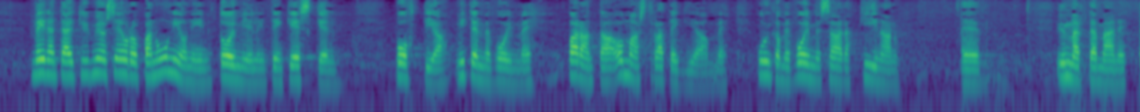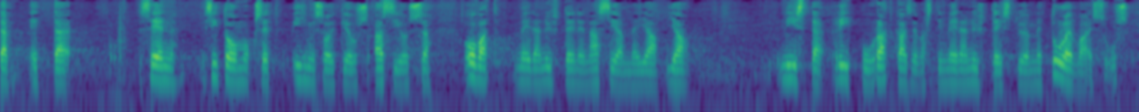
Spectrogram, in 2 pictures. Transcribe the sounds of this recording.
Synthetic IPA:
meiɾænt̪æyt̪yːmyøseuɾoːpɑnunionint̪oimielint̪eŋkesken | poht̪iɑmit̪emmeʋoimːe | pɑɾɑnt̪ɑːomɑːst̪rɑt̪eɡiɑ̰ːmːe | kuiŋkɑmeʋoimːesɑːdɑkkiːnɑn | ymːært̪æmæːnet̪ːæet̪ːæ | sensit̪oːmukset̪ihmisoikeusɑsioisːɑ | ʔoʋɑt̪meiɾænyht̪einenɑsiɑmːejɑjɑ | niːst̪æ̰riːpːuːrɑt̪kɑiseʋɑst̪immeiɾænyht̪eist̪yømːet̪uleʋɑ̰isṵːs

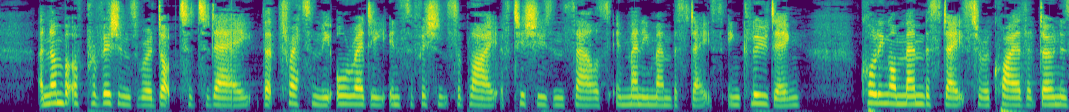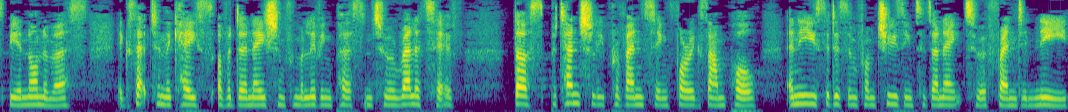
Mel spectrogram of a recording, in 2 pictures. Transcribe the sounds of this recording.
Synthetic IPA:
ʔənʌ̃mbə̰ɹʔəv̥pʰɹ̥əvɪʒə̃nzwəɹədɒp̚tʰɪd̚tʰədeɪðət̪θɹɛʔn̩ðiʔɔlˠɹɛdiʔɪ̃nsəfɪʃə̃ntsəpʰl̥aɪʔə̰v̥tʰɪʃʉzə̃nsɛlˠz̥ɪ̰̃nmɛnimɛ̃mbəsteɪtsɪ̃nkʰl̥ʉːdɪ̃ŋ | kʰɔːlɪ̃ŋə̃nmɛ̃mbəsteɪtstʰəɹɪkʰw̥aɪəðət̚d̥ə̃ʊ̃nəzbiənɒnɪməsʔɨksɛp̚tɨ̃nðəkʰeɪsəvədəʊneɪʃə̃nfɹə̃məlɪvɪ̃ŋpʰɜˑsən̩tʰəːɹɛlətʰɪv̥ | ðʌspʰətʰɛ̃nʃl̩ˠipʰɹ̥ɪvɛ̃ntʰɪ̃ŋfəɹɪɡz̥ãmpʰəlˠ | ʔənijʉsɪɾɪzə̃nfɹə̃mt͡ʃʰʉːzɪ̃ŋtʰədəʊneɪtʰəːfɹɛ̃ndɪ̃nːiːd̥

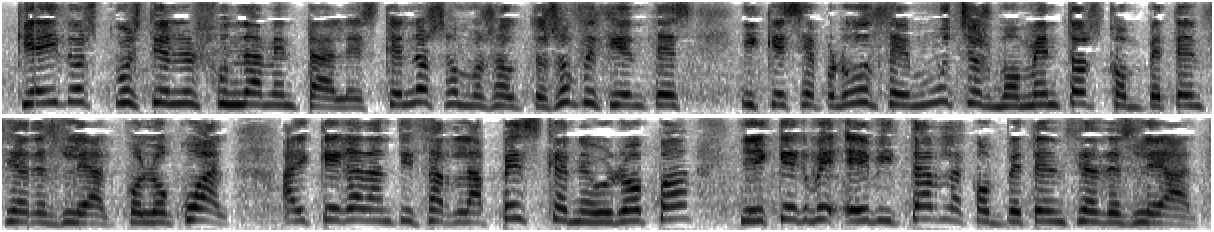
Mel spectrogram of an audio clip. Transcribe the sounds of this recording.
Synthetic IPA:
keajðo̞skwe̞st̪jo̞ne̞sfund̪amẽnt̪ale̞ske̞no̞so̞mo̞s̬awt̪o̞s̬ufiθje̞nt̪e̞s | ike̞se̞pɾoðuθe̞ːŋmut͡ʃo̞zmõ̞mẽ̞nt̪o̞sko̞mpe̞t̪e̞n̟θjaðe̞zle̞alko̞nlo̞kwalajke̞ɣ̞aɾant̪iθaɾlape̞skaene̞wɾo̞paiajkeʔeβit̪aɾlako̞mpe̞t̪e̞n̟θjaðe̞zle̞al

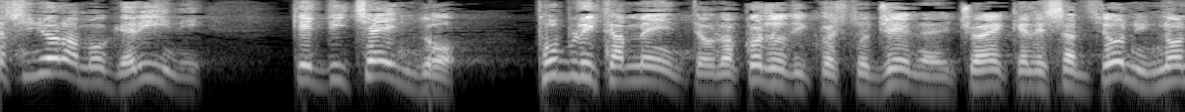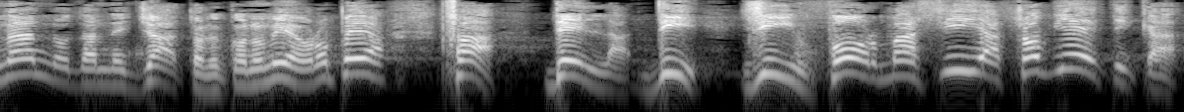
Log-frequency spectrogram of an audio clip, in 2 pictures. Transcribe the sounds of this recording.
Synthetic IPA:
asiɲːɔːɾamoɡeɾiːnḭ | k̟ed̪it͡ʃɛnd̪o | publikament̪eunakɔːzad̪ikwest̪od͡ʒɛːneɾet͡ʃoɛkːelesant̪sjɔːninonanːod̪anːed͡ʒːaːt̪olekonomiːaewɾɔpɛːafa | d̪elːa̰d̪i | ziɱformasiːasovjɛːt̪ika̰

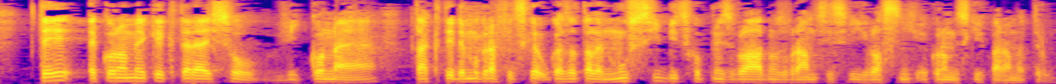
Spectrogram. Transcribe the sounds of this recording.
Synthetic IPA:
t̪ɪʔɛko̞no̞mɪkɪkt̪ɛɾɛːjso̞wviːko̞nɛːt̪akt̪ɪdɛmo̞ɡɾafɪt͡skɛːʔukazat̪ɛlɛmusiːbiːt̪sxo̞pnɪzvlaːdnowt̪vɾaːmt͡sɪsviːɣvlast̪ɲiːxɛko̞no̞mɪt͡skiːxpaɾamɛt̪ɾṵː

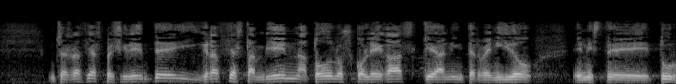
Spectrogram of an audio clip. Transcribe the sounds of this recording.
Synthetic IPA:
mut͡ʃazɣɾaθjaspɾe̞siðẽ̞nt̪e̞iɣɾaθjast̪ambje̞nat̪o̞ðo̞zlo̞sko̞le̞ɣ̞aske̞anint̪e̞ɾβ̞e̞nið̞o̞ | ḛne̞st̪et̪uɾ

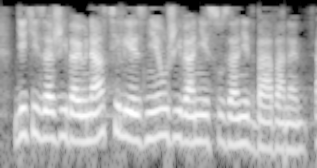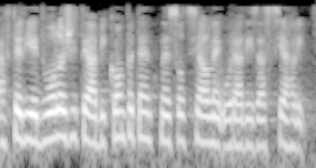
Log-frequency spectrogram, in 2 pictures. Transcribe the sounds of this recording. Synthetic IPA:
ɟɛcizaʒiːʋajuːnaːsilɪɛzɲɛuʒiːʋaɲɪɛsuːzaɲɛd̪baːʋanɛːaft̪ɛd̪ijɛd̪ʊɔlɛʒit̪ɛːabikɔmpɛt̪ɛnt̪nɛsɔt͡siaːlnɛuːɾad̪izasɪaɦli

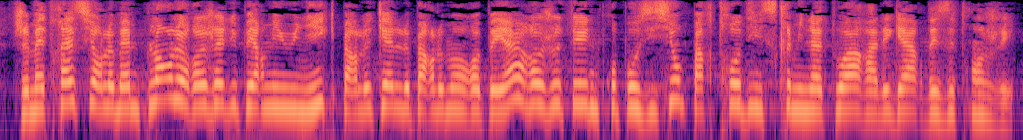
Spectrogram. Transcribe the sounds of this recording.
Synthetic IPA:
ʒ̥əmɛt̪χɛsyʁləmɛmplɑ̃ləʁəʒɛd̪ypɛʁmiynikpaʁləkʲɛlːəpaʁləmɑ̃øʁɔpeɛ̃aʁəʒət̪eynpχɔpozisjɔ̃paʁt̪χod̪iskχiminat̪waʁaleɡaʁd̪ezet̪χɑ̃ʒe

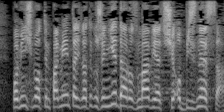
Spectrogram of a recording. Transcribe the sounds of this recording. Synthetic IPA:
pɔvʲiɲːiɕmɘɔt̪ɘmpamʲjɛnt̪ad͡ʑd̪lat̪ɛɡɔʐɛɲɛd̪aɾɔzmavʲjat͡ɕɕɛʔɔbʲiznɛsa̰

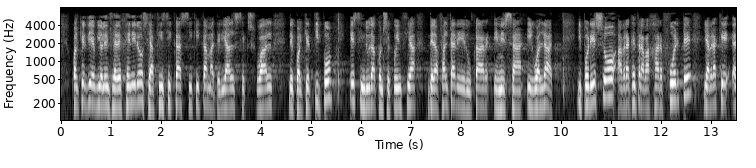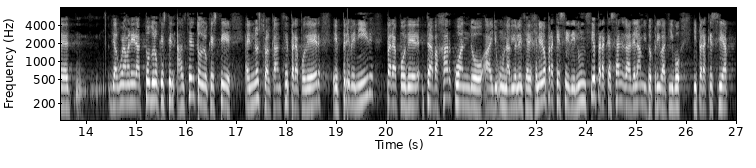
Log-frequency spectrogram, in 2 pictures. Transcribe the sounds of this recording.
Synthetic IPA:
kwalkje̞ɾðβjo̞le̞n̟θjað̞e̞xe̞ne̞ɾo̞seafisikasikikamat̪e̞ɾjalse̞ksuald̪e̞kwalkje̞ɾt̪ipo̞e̞sːind̪uðako̞nse̞kwẽ̞nθjaðe̞lafalt̪aðe̞ːðukaɾenesaiɣ̞wald̪at̪̚ipo̞ɾe̞so̞aβ̞ɾake̞t̪ɾaβaxaɾfwe̞ɾt̪e̞iaβɾake | d̪ealɣunamãne̞ɾat̪o̞ð̞olokest̪ealθe̞ɾt̪o̞ð̞o̞lokeest̪eenːwe̞st̪ɾoalkan̟θe̞paɾapo̞ð̞eɾpɾe̞β̞e̞niɾ | paɾapo̞ðeɾt̪ɾaβaxaɾkwand̪o̞a̰junaβjo̞le̞n̟θjað̞e̞xe̞neɾo̞paɾake̞se̞ðe̞nũn̟θje̞paɾakeseaɣaðe̞lãmbit̪opɾiβat̪iβoipaɾake̞sea

